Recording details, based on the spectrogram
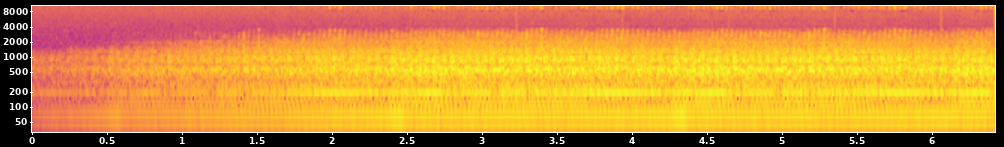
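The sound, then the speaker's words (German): A pilot's propeller airplane engine drones steadily, swelling in volume over the first couple of seconds and then holding a loud, continuous low hum with no voices. “Des Fliegers Gespräch mit seinem Motor.”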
